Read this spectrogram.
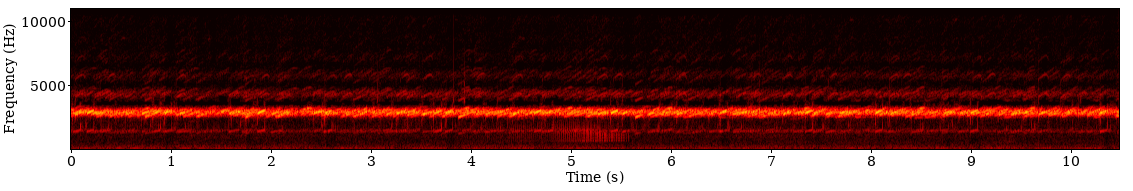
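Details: Spring peepers calling en masse from a frog pond at night early in the year, high sharp peeps merging into a steady ringing drone, a brief lower rasping call around five seconds and a faint low hum.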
